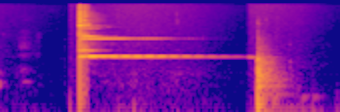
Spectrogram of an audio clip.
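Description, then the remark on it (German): Glasses clink together in a bright toast, the ring sustaining clearly for nearly two seconds before a second, rougher knock of glass cuts it off. No one speaks. “Auf jeden Fall, ja. Prost.”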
